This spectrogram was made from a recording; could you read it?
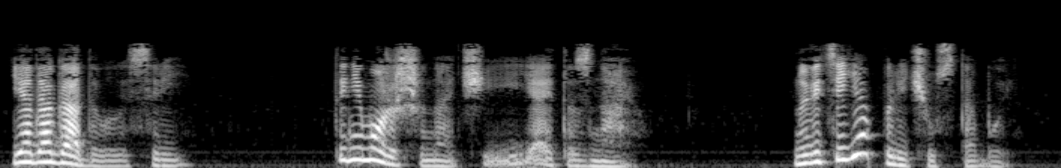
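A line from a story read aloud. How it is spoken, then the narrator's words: Smiling, soft sigh. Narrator (Russian): Он чувствовал улыбку и, тихонько вздохнув, ответила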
